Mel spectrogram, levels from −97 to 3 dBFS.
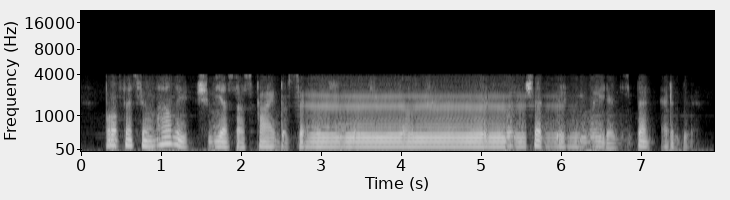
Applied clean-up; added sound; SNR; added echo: neural separator model SepFormer WHAMR!.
